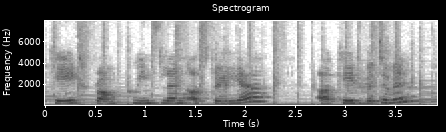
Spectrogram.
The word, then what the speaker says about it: Witteveen: Kate Witteveen. Am I pronouncing it right? Yeah, pretty Witteveen, but yeah, Witteveen's pretty good.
